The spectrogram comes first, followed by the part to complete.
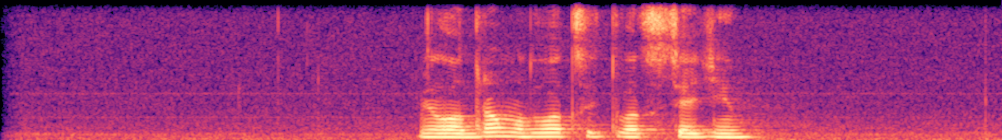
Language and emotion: Russian, neutral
